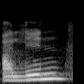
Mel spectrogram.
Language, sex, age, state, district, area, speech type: Manipuri, female, 60+, Manipur, Senapati, rural, spontaneous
